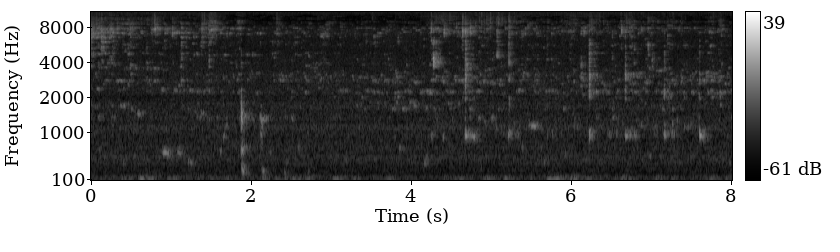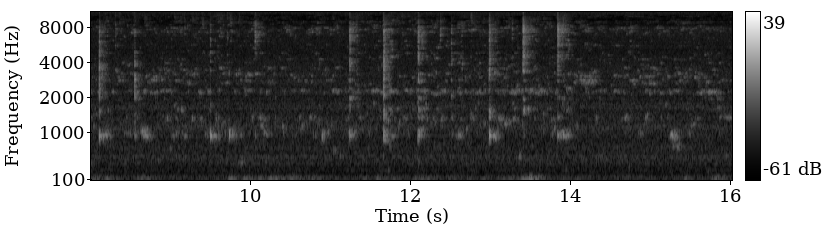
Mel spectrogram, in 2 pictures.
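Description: Beaten eggs frying in hot oil in a nonstick wok: small irregular pops and crackles of spitting oil, several a second, with a few sharper clicks, over a low steady hum.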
